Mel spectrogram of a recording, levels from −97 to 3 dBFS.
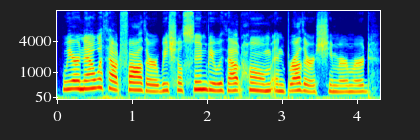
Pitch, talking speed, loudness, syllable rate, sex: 240 Hz, 210 wpm, -15 LUFS, 5.4 syllables/s, female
